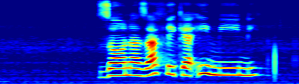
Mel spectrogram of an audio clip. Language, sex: Xhosa, female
